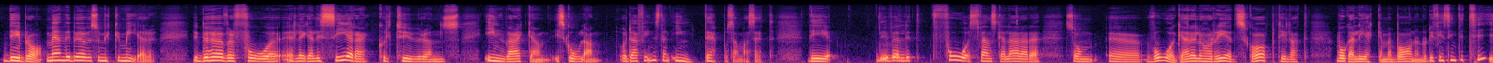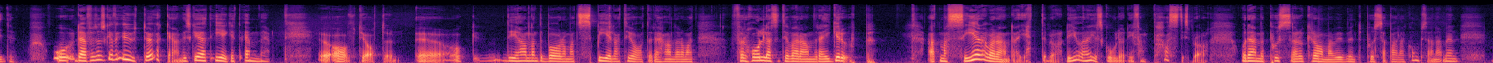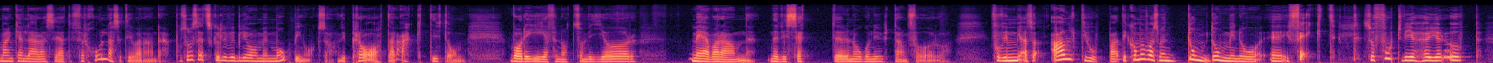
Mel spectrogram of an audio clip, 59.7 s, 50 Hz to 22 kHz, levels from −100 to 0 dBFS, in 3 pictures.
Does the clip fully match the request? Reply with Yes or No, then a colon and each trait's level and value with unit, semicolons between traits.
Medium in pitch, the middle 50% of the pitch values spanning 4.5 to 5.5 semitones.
Yes: medium, 180 Hz; average, 5.0 semitones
